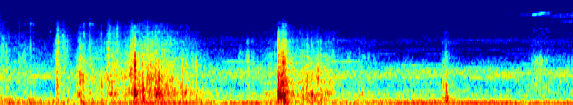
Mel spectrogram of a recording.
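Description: An object is lifted off a shelf with a thump.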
